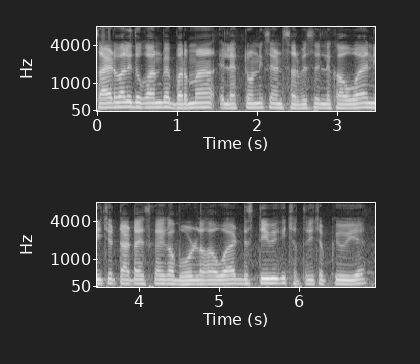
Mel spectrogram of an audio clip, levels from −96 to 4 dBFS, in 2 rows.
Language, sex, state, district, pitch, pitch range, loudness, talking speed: Hindi, male, Uttar Pradesh, Shamli, 145 Hz, 140-155 Hz, -13 LUFS, 225 wpm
